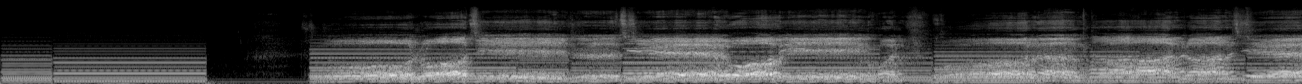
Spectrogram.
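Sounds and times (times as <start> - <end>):
four-part choir singing: 3.1 - 13.0.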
